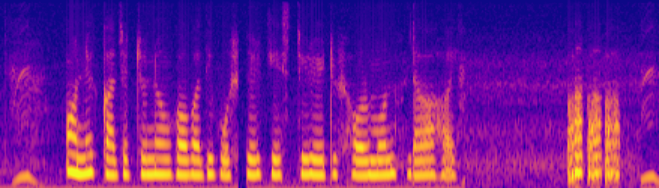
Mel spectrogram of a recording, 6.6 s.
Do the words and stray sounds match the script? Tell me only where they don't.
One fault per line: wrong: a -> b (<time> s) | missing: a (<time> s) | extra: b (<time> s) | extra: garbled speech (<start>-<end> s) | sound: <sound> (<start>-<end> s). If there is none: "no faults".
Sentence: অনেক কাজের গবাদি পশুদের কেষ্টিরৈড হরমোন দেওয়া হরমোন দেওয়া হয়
extra: জন্য (1.4 s)
sound: dropout (2.4-2.5 s)
missing: হরমোন দেওয়া (4.3 s)
sound: laugh (5.7-6.2 s)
